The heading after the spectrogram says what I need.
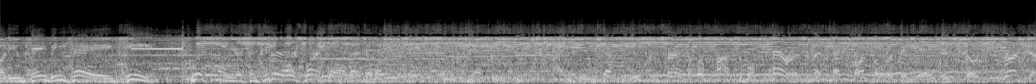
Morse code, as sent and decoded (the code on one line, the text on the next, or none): none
